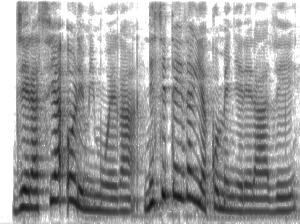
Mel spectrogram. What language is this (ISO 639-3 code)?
kik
